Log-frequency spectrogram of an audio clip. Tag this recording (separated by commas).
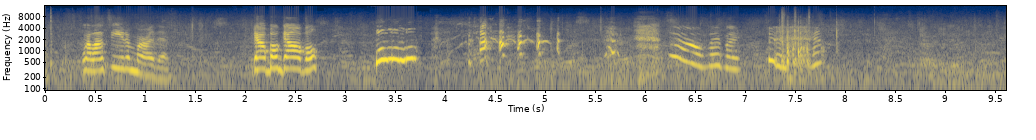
Speech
